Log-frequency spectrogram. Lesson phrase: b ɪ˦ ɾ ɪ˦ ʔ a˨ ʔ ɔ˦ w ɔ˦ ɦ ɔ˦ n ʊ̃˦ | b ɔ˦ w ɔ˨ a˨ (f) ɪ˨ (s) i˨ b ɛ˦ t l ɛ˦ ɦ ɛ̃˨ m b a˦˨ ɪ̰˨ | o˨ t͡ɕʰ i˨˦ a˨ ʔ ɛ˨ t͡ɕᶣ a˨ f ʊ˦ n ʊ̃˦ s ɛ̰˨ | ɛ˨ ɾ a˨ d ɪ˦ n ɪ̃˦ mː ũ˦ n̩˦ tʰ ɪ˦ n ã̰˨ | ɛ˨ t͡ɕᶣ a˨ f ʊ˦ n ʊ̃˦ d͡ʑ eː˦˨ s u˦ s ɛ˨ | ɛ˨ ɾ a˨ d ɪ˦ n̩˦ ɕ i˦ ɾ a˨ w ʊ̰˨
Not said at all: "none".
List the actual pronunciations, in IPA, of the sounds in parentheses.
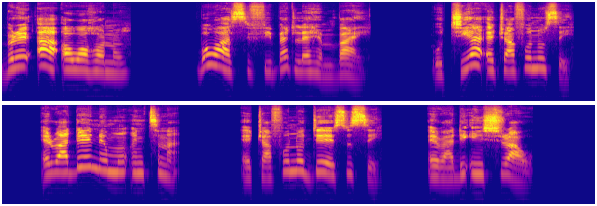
s, f

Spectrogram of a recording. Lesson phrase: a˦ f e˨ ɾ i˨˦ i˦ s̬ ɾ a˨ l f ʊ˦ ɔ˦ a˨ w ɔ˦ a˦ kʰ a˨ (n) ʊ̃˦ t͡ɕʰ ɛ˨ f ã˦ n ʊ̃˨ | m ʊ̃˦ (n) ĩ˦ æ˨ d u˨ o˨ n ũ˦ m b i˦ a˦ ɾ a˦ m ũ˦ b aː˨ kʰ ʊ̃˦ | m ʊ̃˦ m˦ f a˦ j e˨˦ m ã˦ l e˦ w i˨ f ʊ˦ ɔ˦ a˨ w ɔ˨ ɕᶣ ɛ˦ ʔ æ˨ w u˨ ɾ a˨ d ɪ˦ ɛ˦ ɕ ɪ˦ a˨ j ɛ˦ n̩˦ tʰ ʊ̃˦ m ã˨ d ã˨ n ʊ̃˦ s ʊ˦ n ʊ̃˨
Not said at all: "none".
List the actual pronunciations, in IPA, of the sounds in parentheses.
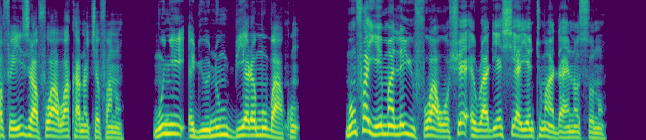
n, ɲ

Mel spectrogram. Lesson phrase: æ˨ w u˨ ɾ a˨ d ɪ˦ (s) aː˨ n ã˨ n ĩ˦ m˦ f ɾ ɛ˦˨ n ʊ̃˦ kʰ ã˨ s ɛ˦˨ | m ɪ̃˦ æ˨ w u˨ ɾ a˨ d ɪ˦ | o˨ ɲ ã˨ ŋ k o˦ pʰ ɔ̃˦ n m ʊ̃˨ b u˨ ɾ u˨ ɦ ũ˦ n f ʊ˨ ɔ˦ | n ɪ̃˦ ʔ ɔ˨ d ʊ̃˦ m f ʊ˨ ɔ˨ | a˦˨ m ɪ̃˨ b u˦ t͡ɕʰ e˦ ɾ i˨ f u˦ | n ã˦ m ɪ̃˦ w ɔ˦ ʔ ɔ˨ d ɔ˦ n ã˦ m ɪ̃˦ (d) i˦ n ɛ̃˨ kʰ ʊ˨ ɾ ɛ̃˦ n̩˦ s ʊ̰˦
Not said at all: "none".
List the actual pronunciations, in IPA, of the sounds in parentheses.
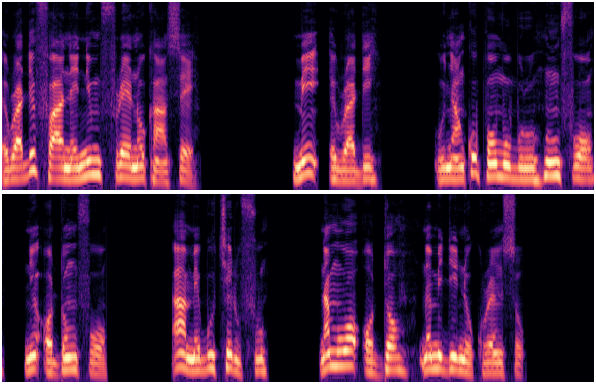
f, d

